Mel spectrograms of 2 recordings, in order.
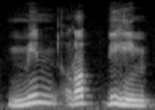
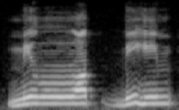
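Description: First: The n is heard before the r. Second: The n merges into a doubled r.

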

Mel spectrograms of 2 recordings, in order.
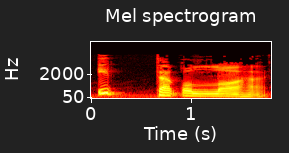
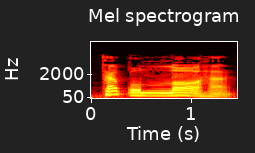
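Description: First: The first word begins with an 'i' vowel. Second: The first word begins directly with the consonant. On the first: Reading starts fresh at this word. "باید بخونیم اتق الله، یعنی با کسره بخونیم" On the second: The phrase continues from the word before. "یا قالت تق الله"

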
